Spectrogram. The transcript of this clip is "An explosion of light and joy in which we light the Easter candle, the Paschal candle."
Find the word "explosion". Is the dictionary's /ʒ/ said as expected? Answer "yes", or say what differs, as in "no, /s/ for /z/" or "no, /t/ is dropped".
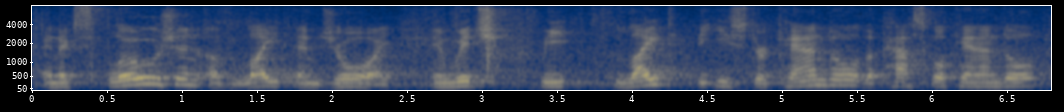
yes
